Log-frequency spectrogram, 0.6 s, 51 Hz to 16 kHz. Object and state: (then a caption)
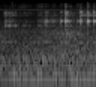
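Ceramic bell that rattles rather than rings. A small vintage ceramic Japanese bell shaped like a komainu shrine-dog head, with a sound hole and in good condition with no cracks, is shaken. It gives about four quick, high-pitched clinks near 3.9 kHz that sound more like a rattle than a ring, each fading within a fraction of a second.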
